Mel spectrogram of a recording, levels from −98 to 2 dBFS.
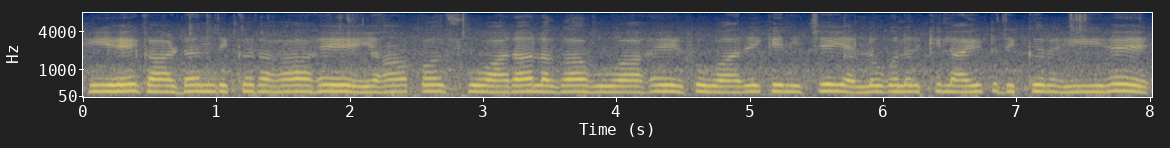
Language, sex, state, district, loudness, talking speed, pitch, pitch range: Hindi, female, Madhya Pradesh, Dhar, -16 LUFS, 155 wpm, 220 Hz, 215-230 Hz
